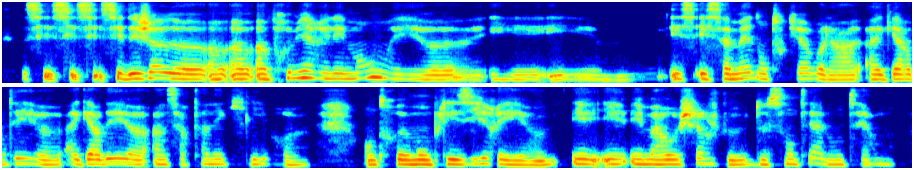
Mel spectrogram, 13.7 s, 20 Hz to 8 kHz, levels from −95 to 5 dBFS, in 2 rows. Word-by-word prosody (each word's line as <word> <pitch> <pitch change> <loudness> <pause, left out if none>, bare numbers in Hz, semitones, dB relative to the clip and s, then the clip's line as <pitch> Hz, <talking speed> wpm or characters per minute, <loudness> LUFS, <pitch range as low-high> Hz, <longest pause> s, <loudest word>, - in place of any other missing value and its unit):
c'est - - +2
c'est - - +5
c'est 305 - +3
c'est 200 - +4
déjà, 195 +4 +5
heu, 180 -4 +3
un 180 +1 +1
un 180 +1 +3
un 185 - +4
1er 225 +5 0
élément, 200 +6 0
et 175 -1 -8
heu, 165 0 -2
et 170 0 -8
et - - -11
mmh 155 0 -13 0.3
et - - 0
et 190 - +3
ça 185 +2 +7
m'aide 200 +3 -1
en 185 - -3
tout 175 - -4
cas 195 0 -4
voilà, 165 -3 -2
à 175 -1 0
garder, 180 +2 -2
heu, 160 0 -3
à 175 - -4
garder, 180 +3 +1
heu, 170 -2 -2
un 175 - -4
certain 175 +2 -6
équilibre 175 -2 -8 0.5
entre 165 +2 0
mon 170 0 +5
plaisir 180 +3 0
et 160 -2 0
heu, 150 +2 -2
et 180 0 0
et - - +2
ma 170 -1 +1
recherche 180 +2 +3
de 165 0 -1
de 165 +1 -4
santé 175 +3 -1
à 200 - -8
long 165 -1 -4
terme. 170 +2 -11
175 Hz, 210 wpm, -21 LUFS, 165-190 Hz, 0.5 s, ça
